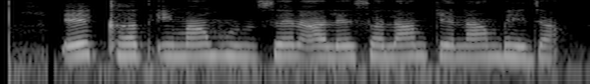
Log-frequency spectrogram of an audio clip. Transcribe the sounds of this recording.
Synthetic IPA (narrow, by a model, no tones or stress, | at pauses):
eːkxət̪ʰɪmaːmɦʊseːnəlɛːsəlaːmkenaːmbʱeːd͡ʒaː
